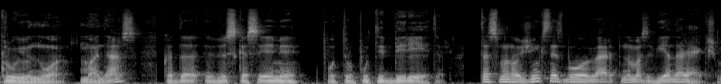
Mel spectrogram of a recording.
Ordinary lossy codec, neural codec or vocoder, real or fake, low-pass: MP3, 96 kbps; none; real; 14.4 kHz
